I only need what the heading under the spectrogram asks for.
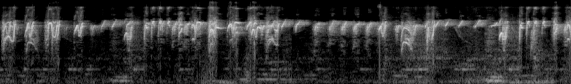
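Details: Crimson sunbird singing noisily, a rapid, unbroken stream of very high-pitched twittering and sharp chirps, densely packed notes tumbling without pause from start to finish, with faint soft clicks low in the background.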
